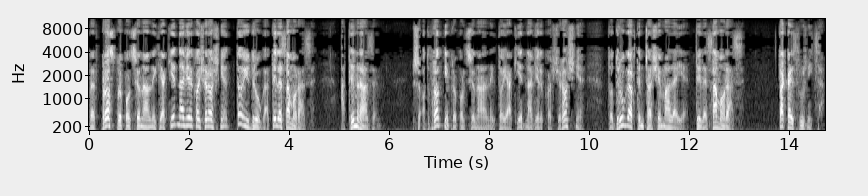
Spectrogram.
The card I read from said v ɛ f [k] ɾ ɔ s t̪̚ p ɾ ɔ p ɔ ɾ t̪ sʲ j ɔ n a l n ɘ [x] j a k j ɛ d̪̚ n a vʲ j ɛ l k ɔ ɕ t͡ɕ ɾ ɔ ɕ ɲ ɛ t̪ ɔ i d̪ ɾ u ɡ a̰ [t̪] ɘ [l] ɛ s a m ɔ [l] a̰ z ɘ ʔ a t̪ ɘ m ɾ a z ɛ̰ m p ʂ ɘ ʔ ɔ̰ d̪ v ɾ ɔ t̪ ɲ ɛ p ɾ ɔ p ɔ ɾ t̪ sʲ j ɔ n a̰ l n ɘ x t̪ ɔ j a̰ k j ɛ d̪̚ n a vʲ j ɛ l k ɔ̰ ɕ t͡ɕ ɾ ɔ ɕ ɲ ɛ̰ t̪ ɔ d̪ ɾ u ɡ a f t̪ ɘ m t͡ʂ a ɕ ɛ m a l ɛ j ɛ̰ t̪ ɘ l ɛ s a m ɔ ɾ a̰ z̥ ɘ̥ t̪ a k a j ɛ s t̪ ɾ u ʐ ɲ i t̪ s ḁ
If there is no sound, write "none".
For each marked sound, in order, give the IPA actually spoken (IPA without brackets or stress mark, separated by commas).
p, x, t̪, l, ɾ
